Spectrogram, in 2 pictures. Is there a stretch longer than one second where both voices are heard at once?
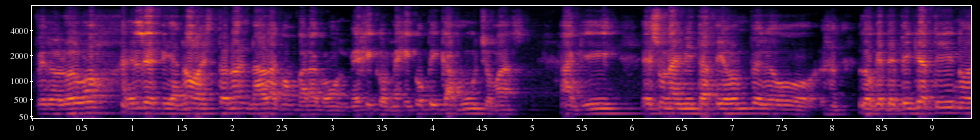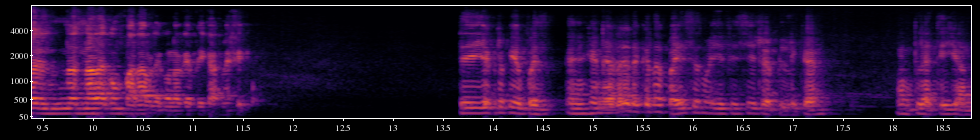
No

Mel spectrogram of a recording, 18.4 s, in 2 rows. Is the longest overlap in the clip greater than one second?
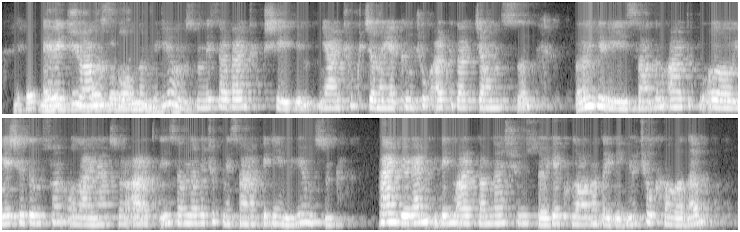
Yes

